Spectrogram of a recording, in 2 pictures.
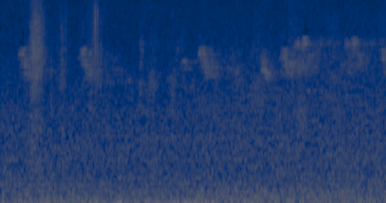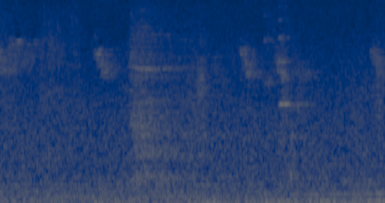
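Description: Small birds chirping faintly and repeatedly in short, quick notes over a low background rumble, with a brief rush of noise about five seconds in.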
